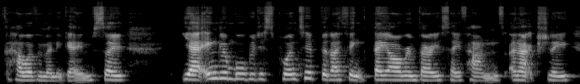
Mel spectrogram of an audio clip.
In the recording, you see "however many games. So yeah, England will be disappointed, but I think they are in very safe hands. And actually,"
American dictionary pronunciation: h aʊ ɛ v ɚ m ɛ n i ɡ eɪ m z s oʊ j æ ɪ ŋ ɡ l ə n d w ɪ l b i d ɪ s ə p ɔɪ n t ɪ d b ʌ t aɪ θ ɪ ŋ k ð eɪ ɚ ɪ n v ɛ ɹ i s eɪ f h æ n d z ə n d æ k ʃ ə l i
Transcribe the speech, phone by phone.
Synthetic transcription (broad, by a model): h aʊ ɛ v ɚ m ɛ n i ɡ eɪ m z s oʊ j æ ɪ ŋ ɡ l ə n d w ɪ l b i d ɪ s ə p ɔɪ n t ɪ d b ʌ t aɪ θ ɪ ŋ k ð eɪ ɚ ɪ n v ɛ ɹ i s eɪ f h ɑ n d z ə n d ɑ k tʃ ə l i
